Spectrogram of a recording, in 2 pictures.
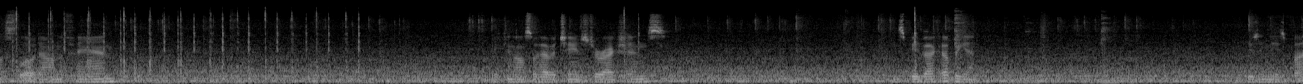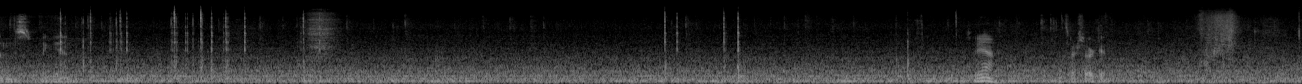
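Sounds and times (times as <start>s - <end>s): irregular sharp clicks: 0.0s - 3.9s, 13.6s - 16.2s, 19.6s - 20.5s
motor spinning fan with low hum: 0.0s - 26.0s.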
